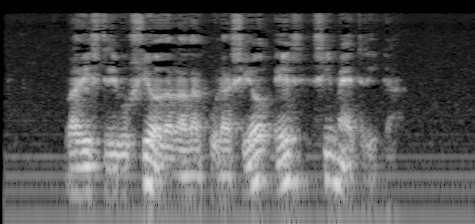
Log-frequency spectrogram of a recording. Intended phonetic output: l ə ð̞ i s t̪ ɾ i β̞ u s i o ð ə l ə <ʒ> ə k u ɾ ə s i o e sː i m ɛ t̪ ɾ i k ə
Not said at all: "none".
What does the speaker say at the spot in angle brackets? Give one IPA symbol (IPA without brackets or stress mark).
ð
